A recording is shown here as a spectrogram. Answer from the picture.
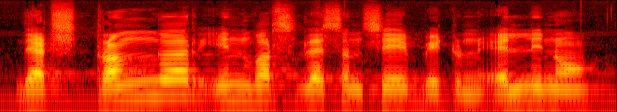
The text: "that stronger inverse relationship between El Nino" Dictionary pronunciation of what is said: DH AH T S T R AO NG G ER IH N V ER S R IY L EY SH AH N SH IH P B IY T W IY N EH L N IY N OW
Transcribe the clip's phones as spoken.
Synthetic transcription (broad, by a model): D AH T S T R AO NG G ER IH N B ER S R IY L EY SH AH N S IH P B IY T W IY N EH L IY N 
